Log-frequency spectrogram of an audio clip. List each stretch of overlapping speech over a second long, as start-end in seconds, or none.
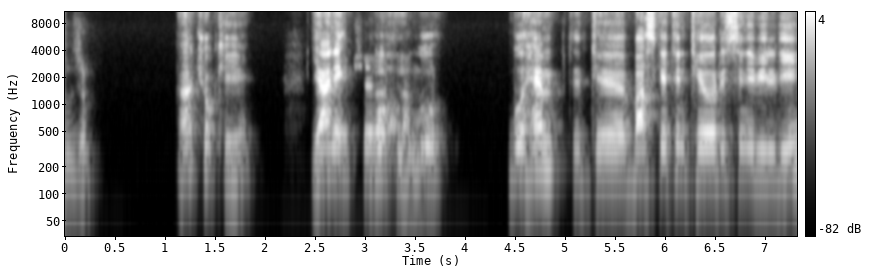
2.6-3.8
